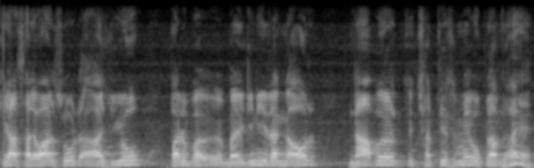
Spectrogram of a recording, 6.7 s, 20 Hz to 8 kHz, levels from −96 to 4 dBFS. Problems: background sounds at intervals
